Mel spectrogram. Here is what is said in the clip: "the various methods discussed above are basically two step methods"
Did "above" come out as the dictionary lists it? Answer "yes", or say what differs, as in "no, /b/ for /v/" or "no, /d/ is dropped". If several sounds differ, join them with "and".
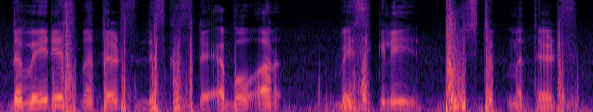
no, /v/ is dropped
